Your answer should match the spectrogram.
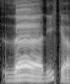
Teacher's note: dzalika panjangkan danya dua harakat karena ia mad thabi'i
